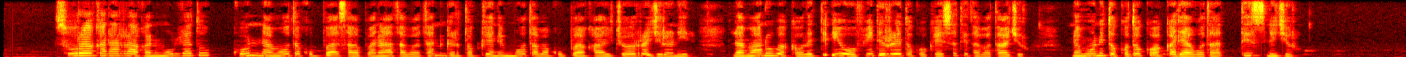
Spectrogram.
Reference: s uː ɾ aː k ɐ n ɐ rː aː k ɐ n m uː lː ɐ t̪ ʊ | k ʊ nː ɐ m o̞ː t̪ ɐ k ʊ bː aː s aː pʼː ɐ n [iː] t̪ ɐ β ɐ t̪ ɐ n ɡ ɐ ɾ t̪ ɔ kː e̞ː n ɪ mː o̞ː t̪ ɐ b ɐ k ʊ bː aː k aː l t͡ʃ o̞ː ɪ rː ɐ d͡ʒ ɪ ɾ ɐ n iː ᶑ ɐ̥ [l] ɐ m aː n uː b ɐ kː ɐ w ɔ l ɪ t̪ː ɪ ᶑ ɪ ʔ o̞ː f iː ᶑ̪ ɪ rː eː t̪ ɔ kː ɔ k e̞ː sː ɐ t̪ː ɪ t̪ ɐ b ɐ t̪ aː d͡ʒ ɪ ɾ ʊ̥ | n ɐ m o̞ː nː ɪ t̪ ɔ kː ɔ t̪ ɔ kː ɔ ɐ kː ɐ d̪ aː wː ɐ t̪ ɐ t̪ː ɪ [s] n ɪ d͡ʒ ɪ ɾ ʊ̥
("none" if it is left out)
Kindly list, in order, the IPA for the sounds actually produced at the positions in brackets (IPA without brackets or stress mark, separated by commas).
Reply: aː, l, s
